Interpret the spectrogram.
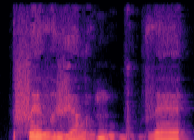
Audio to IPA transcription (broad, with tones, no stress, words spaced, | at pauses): fɛ˦ðə̤˦ vʲɛ˨lˠṳ˦ mu˨ɡṳ˦˨ɡ ðɛ˦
